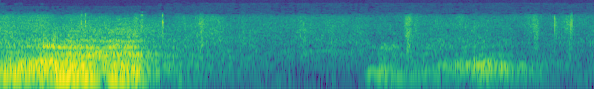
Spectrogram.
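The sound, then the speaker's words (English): A dog growls on the moors in two low, rumbling bursts, the first loud and lasting under a second, the second softer and longer after a short pause. No one speaks. “You think it's a dog?”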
